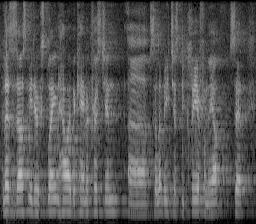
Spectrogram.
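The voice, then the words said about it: New Zealand accent. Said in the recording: “If you can't tell from my accent, I'm not from around here. I'm from New Zealand originally”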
